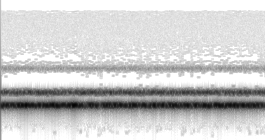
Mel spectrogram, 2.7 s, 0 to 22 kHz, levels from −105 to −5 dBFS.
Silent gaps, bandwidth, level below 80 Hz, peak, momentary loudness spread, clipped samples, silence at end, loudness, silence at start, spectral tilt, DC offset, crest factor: none; 3.2 kHz; under -90 dBFS; -6 dBFS; 3 LU; under 0.1%; 0 s; -17 LUFS; 0 s; 4 dB/octave; under 0.1%; 12 dB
